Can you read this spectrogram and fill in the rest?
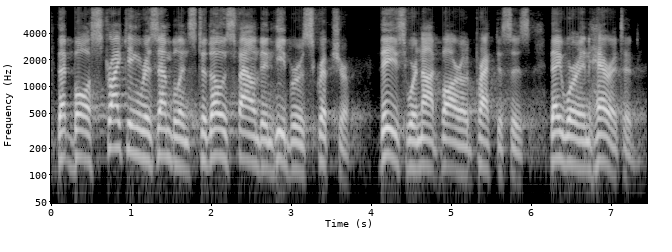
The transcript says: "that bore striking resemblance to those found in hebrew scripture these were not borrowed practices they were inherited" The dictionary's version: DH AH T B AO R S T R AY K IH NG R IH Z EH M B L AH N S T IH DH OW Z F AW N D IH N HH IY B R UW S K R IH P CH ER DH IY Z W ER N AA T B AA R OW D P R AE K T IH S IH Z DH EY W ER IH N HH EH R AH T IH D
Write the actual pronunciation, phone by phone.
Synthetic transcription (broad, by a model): DH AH T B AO S T R AY K IH NG R IH Z EH M B L AH N S T IH DH OW Z F AW N D IH N HH IY B R UW S K R IH P CH ER DH IY Z W ER N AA T B AA R OW D P R AE K T IH S IH Z DH EY W ER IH N HH EH R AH T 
